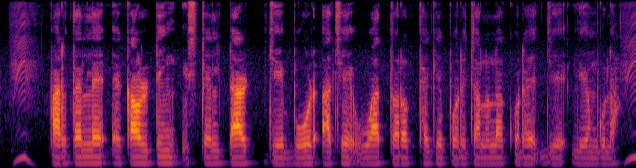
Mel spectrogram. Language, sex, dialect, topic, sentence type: Bengali, male, Jharkhandi, banking, statement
